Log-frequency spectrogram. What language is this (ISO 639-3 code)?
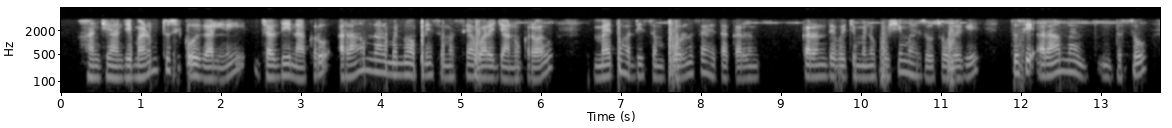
pan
